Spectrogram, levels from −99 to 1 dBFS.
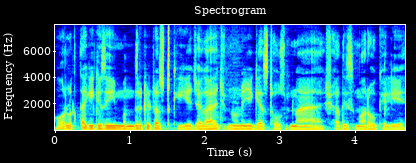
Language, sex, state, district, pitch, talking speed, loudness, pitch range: Hindi, male, Uttar Pradesh, Hamirpur, 110 Hz, 285 wpm, -29 LUFS, 110-115 Hz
